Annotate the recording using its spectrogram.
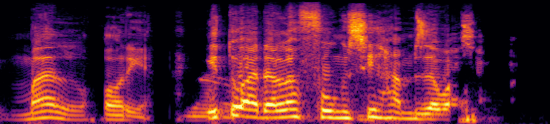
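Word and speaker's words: مع القارعة: Bukan Ma'al-Qari'ah, tapi Mal-Qari'ah.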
